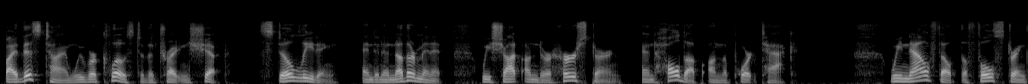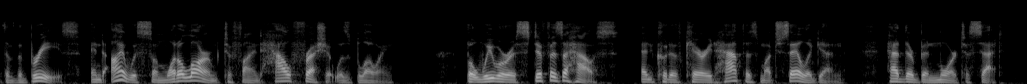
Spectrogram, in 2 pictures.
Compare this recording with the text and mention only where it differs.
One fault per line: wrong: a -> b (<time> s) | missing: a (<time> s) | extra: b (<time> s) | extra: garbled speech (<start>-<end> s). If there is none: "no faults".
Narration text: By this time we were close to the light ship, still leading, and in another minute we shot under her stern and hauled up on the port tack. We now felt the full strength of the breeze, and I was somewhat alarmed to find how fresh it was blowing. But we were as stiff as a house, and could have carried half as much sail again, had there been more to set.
wrong: light -> triton (1.5 s)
